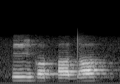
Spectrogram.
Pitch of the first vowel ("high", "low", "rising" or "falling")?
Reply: high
